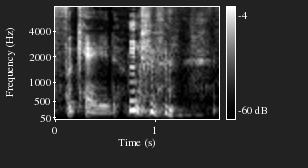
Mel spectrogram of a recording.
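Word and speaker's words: façade: It's pronounced facade.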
